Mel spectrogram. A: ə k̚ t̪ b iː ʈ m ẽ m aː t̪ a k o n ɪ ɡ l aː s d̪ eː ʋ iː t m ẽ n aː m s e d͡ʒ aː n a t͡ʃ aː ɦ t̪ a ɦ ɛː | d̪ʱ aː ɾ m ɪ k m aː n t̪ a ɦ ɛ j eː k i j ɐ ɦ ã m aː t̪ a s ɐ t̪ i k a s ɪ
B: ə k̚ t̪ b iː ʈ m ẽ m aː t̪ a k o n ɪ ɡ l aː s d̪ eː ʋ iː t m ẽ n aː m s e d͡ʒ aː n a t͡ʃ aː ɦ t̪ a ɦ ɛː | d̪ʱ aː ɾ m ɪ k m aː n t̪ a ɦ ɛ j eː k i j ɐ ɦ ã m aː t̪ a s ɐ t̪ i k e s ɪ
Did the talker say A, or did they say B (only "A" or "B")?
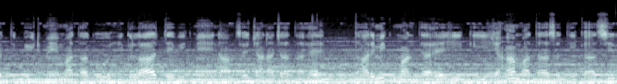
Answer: A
